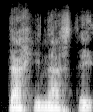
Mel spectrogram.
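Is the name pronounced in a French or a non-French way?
non-French. The name is pronounced with non-French sounds.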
